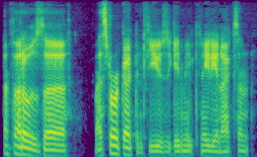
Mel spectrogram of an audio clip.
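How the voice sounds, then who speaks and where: Fairly quick and low-pitched, this American voice chat host keeps things casual, sounding laid-back and a little unsure. There's no room sound, and the lo-fi audio comes across dull.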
